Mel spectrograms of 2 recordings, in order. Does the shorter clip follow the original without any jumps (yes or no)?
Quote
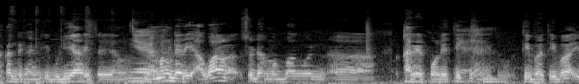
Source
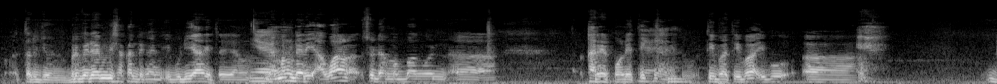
no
